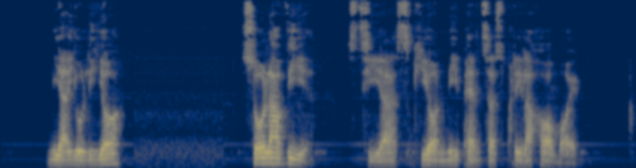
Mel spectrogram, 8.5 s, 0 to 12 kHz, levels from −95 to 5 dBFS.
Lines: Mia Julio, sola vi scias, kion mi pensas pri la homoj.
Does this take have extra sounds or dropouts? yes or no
no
